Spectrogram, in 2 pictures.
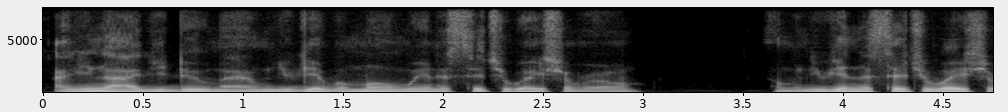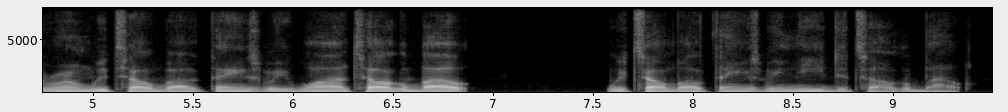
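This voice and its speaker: A man's voice: sits low, fairly even intonation, fast, warm tone, no echo, studio quality. A man hosting an interview podcast, talking loose and streetwise, swearing freely. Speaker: podcast host. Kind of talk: casual interview chat.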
